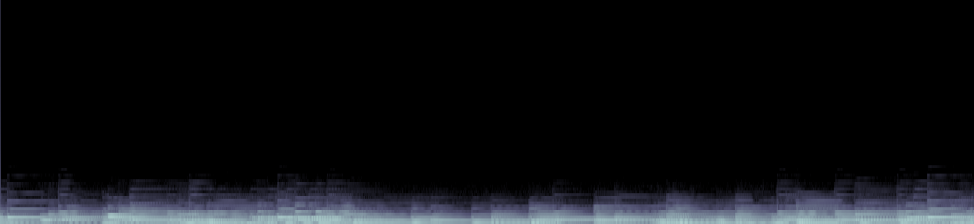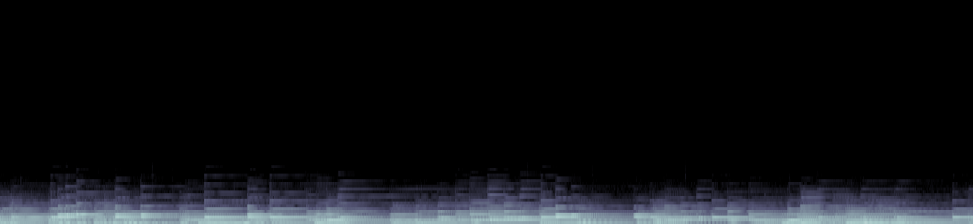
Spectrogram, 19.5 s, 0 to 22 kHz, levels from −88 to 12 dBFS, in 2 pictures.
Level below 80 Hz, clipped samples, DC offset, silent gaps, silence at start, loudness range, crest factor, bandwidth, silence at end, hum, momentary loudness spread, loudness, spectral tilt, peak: -50 dBFS; under 0.1%; under 0.1%; none; 0 s; 4 LU; 18 dB; 3.7 kHz; 0 s; none; 7 LU; -20 LUFS; -14 dB/octave; -2 dBFS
